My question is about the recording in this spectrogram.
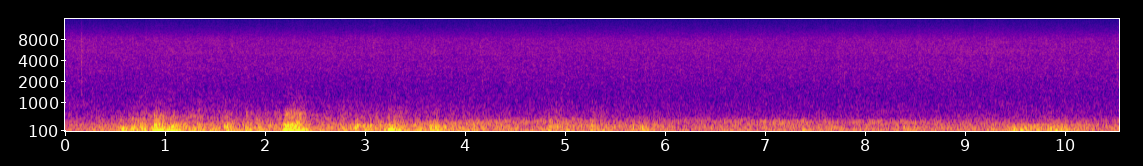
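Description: A thunderstorm with steady rain, faint overall. Two low rolls of thunder rumble early on, then the rain hiss continues evenly on its own.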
